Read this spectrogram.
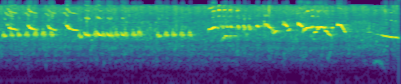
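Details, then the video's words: White-rumped shama delivering quick stuttered notes in short bursts, followed by higher warbled whistles and a final long descending whistle, over a soft hiss. "terapi burung murai batu stress/ macet bunyi auto bunyi kembali"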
